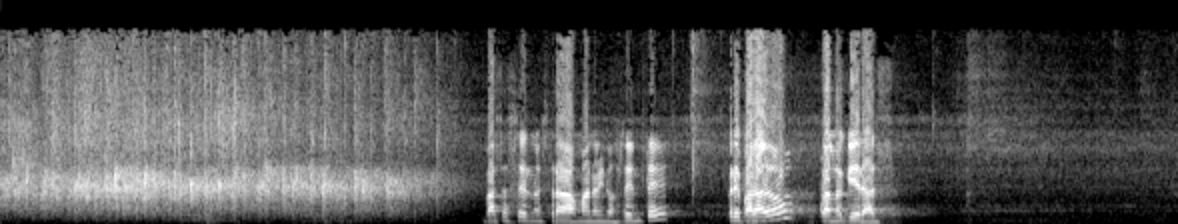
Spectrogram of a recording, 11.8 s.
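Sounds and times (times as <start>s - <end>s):
audience applause: 0.0s - 4.7s
speech: 4.8s - 8.9s.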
